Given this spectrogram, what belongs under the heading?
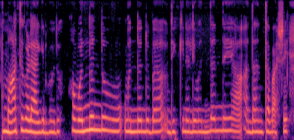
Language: Kannada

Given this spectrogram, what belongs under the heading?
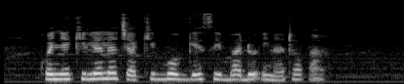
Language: Swahili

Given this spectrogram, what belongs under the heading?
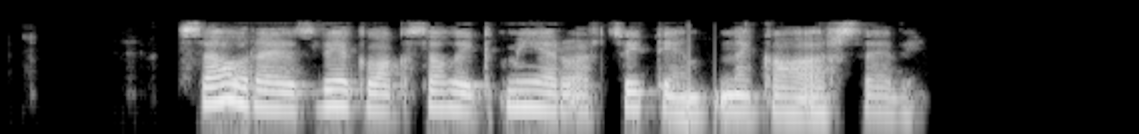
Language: Latvian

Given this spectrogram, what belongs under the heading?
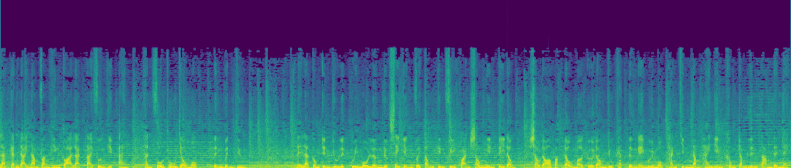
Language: Vietnamese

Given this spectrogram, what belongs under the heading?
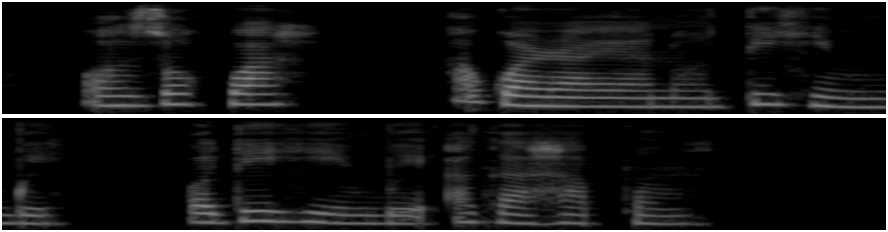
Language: Igbo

